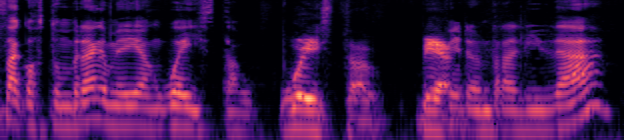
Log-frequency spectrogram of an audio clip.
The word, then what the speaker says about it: Weisstaub: Hoy nos acompaña Weistau.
